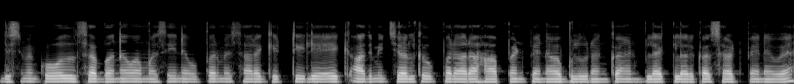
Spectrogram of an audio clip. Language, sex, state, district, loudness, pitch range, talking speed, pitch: Hindi, male, Goa, North and South Goa, -18 LUFS, 125-130 Hz, 265 wpm, 130 Hz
